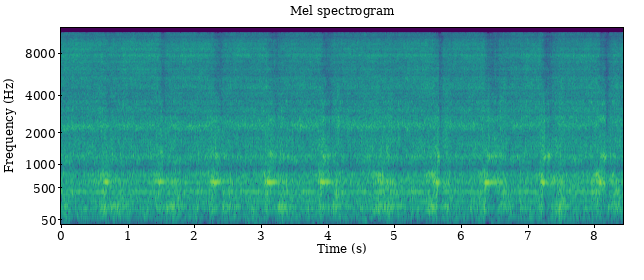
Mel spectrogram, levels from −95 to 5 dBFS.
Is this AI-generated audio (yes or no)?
yes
